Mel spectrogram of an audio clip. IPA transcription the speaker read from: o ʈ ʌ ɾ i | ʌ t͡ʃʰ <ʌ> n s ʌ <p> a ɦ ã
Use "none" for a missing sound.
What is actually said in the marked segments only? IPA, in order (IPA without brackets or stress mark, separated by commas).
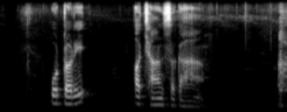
a, k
